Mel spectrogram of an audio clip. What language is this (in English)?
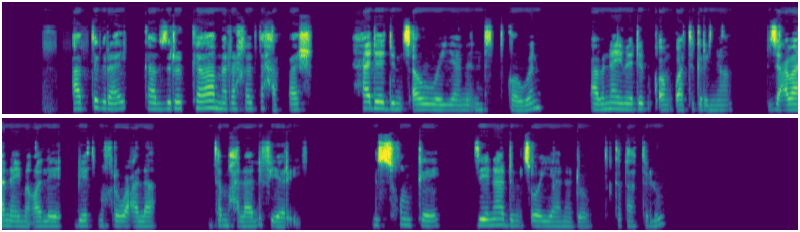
Tigrinya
